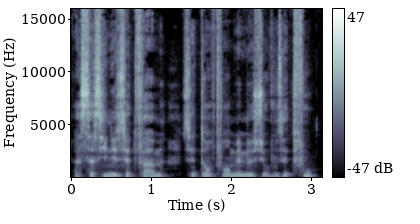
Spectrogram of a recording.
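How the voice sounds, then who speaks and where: A man's voice: mid-range voice, fairly even intonation, normal speed, warm tone, breathy edge, pitched above the performer's own voice, natural voice. A man voicing a cynical, mocking female adventuress in a read-aloud adventure story, with a biting, sarcastic delivery. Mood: defiant.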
